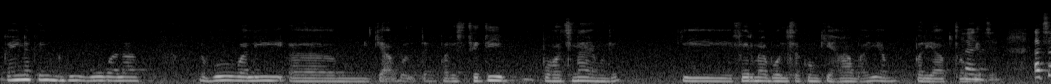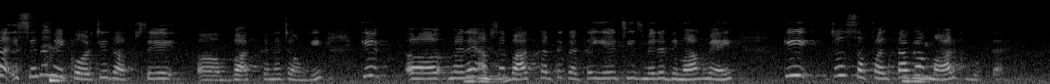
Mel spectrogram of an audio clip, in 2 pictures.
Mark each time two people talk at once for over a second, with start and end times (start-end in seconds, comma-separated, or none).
none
